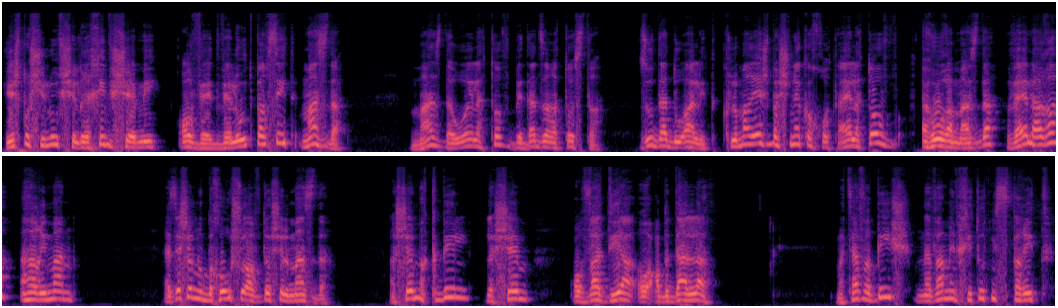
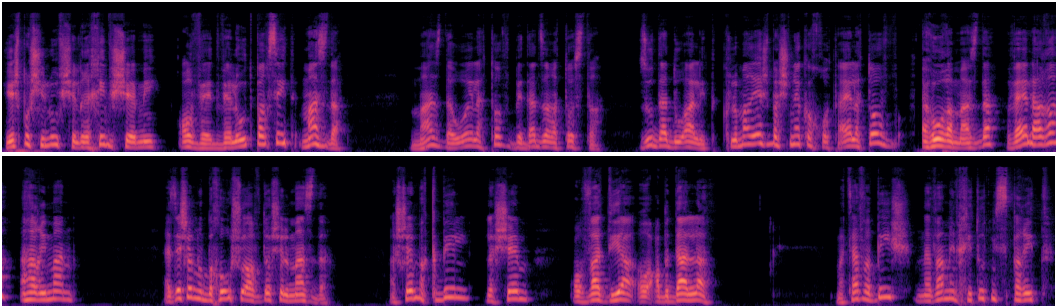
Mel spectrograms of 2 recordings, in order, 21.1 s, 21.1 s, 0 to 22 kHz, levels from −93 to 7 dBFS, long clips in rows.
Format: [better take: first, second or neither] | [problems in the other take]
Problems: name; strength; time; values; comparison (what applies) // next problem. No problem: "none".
second | distortion; slight; 10 dB below the speech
